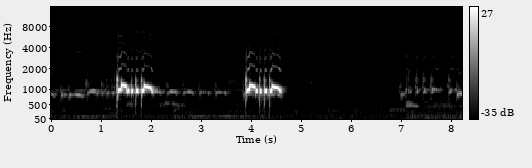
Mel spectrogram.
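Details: Zebra dove of white colouring singing steadily: two loud stuttering coo phrases about two and a half seconds apart over soft murmured notes, then a pause and faint rippling calls.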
